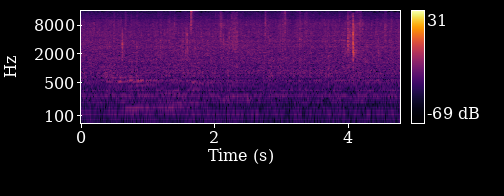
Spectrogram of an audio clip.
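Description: Pork humba simmering in soy sauce and vinegar in a pot, a steady light sizzle and crackle, with one sharp click about four seconds in.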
